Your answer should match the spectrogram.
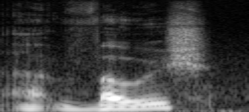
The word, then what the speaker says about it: Vosges: If I've been led correctly on this one, Vosges. Vosges. The Vosges Mountains.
